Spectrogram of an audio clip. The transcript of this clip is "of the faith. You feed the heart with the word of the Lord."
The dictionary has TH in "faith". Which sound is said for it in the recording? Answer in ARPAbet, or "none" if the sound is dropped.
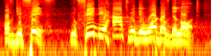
TH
